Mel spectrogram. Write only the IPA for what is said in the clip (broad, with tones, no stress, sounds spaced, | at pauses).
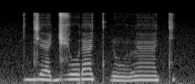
dʲ æ˦˨ d͡ʑ o˦ ɾ æ˦ tʲ ɗ õ˨ l æ̃˦ tʲ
